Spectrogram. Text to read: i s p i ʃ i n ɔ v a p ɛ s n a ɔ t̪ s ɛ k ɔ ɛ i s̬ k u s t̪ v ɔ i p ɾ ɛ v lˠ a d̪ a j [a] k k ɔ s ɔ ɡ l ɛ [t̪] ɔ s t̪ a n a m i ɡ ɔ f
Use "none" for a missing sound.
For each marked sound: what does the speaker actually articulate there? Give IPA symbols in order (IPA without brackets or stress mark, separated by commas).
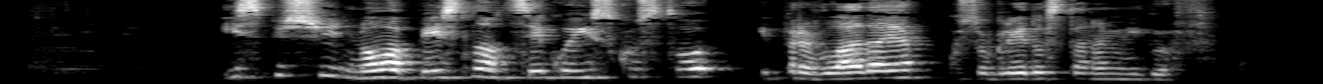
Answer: a, d̪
